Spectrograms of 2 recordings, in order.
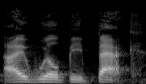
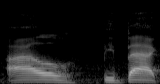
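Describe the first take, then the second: First: The word will is said in full. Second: The word will is contracted to I'll. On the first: The line sounds strong. The speaker calls it right. "I say, I will be back" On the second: The line sounds weak. The speaker calls it wrong. "this sounds weak"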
